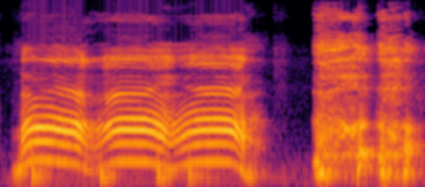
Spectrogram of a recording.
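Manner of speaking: high, loud imitated monkey shriek; monkey yelling. Storyteller imitates the monkey that's not swinging, yelling. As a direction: screech like a monkey until the throat gives out. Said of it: "monkey that's not swinging is yelling".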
